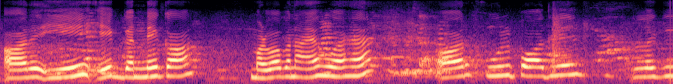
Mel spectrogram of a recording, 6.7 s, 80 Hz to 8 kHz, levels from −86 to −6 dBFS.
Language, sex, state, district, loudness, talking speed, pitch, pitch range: Hindi, female, Chhattisgarh, Raipur, -12 LUFS, 115 wpm, 285 Hz, 265-310 Hz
